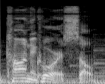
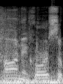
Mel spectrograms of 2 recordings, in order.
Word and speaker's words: Cane Corso: So 1 point to KAH-NAY KOR-SO.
